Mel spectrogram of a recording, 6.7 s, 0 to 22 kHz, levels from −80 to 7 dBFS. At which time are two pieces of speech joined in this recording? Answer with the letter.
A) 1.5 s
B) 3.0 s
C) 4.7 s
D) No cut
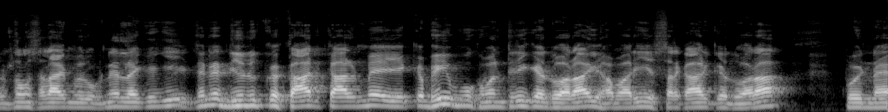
A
